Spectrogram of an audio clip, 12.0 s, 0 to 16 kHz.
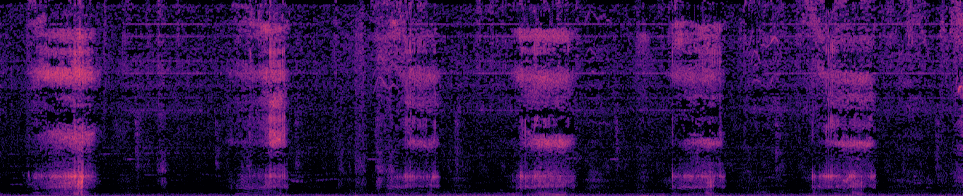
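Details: Baby snoring during sleep: soft rhythmic snoring with each breath, about six breaths in twelve seconds, roughly 30 a minute, with light room noise.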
